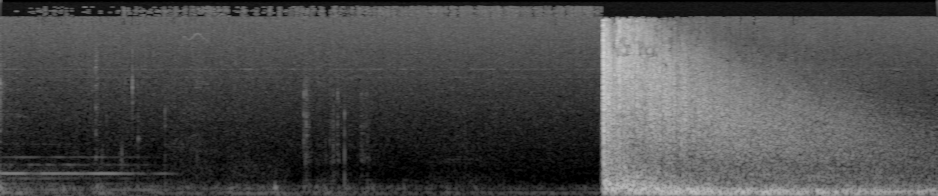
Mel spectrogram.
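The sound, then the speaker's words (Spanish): Low, muffled rumbling and faint thuds of artillery fire build tension before a sudden, very loud explosion erupts near the end, its roaring blast lingering and slowly fading. No one speaks. “Cada explosión los hacía caer al suelo, cubrirse la cabeza, contener la respiración.”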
